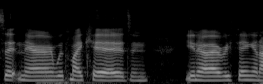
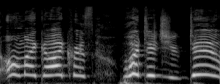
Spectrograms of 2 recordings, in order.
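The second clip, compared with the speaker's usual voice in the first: much higher and louder, a shocked shriek; shocked friend; 12 semitones higher, 11 dB louder than usual. Retold or imitated. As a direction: shriek it like a panicked friend watching. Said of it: "Carly's in the background going".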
